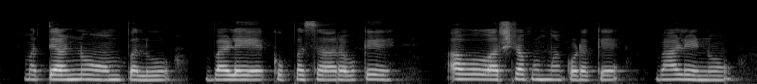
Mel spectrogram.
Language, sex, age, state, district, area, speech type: Kannada, female, 30-45, Karnataka, Mandya, rural, spontaneous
